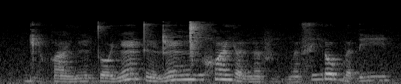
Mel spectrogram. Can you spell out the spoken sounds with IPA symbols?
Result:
ɡ i̤˩ qʷ æ̃˩ j ĩ˩ t̪ o˩ j ẽ˥ t̪ ĩ˩ ɖ ẽ˥ ŋ͡ǀ i̤˥ χʷ ə̃˥ j ə˩ n ə̃˩ f i̤˩ b ə̃˩ s i̤˥ ɾ o˥ b ə˩ ɗ i˥

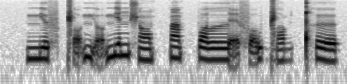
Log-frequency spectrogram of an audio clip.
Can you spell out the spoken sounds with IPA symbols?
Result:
mʲ ɵ f ǁ ɔ̰ mʲ ɔ̰ mʲ ɛ n ʃ ɔ̃ pː ã pː ɔ lː ɛ̰ f ɔ̰ w ɡ͡ǁ ɒ ɡ ǃʰ ɵ

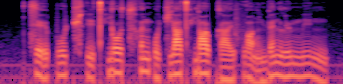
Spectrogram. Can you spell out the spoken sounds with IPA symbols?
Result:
t͡s ḛ˨˩ ɪ̯ p u˧˥ t͡ɕʰ ḭ˨˩ t̪ʰ j o˥˧ ʊ̯ t͡sʰ ə˥˩ n p o˩ ʊ̯ t͡ɕ j ä˥ t̪ʰ j ɑ˥˩ ʊ̯ k a˧˥ ɪ̯ f w ɑ̰˨˩ ŋ m ɥ ɛ˥˧ n l y˥˧ m i˥˩ ŋ

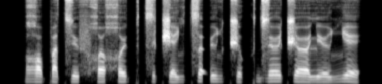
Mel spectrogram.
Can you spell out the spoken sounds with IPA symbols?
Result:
ʁ ɔ p a t͡s y f χ y χ y k t͡s ɪ t͡ʃ ɛ ʎ t͡s ə ʔ y ʎ t͡ʃ o k d͡z øː t͡ʃ œː lʲ øː ʎ e

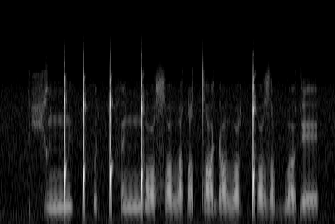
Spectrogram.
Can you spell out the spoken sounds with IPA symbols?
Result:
ç ʊ ŋ͡ǃ ɪ ǃʰ o ǃʰ ɐ ŋ͡ǃ o sˤ œ ðˤ ɪ ɗ ɐ tˤ ɐ ɡ œ ðˤ o ǃ o zˤ ɪ b ɔ ɗ ɛ

